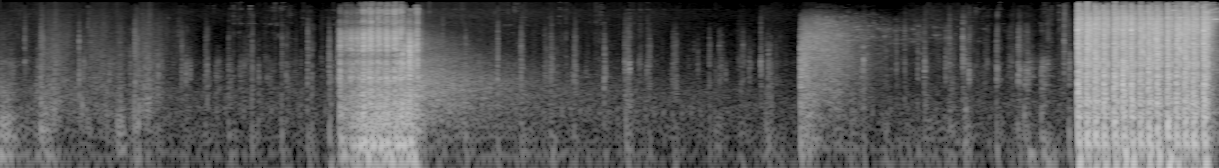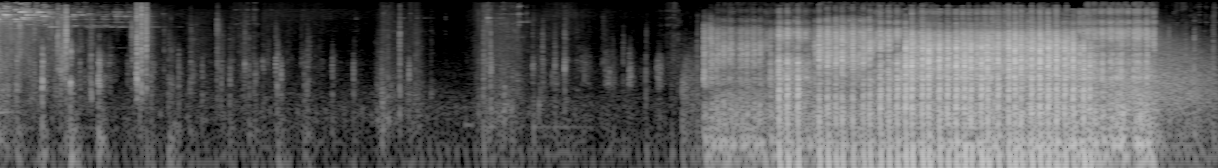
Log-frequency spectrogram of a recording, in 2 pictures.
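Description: Video game gunfire comes in three bursts: a short volley, a longer loud burst and a sustained spray of automatic fire. Footstep-like clicks and faint rustling fill the quieter gaps between them.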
